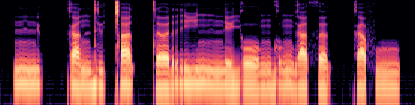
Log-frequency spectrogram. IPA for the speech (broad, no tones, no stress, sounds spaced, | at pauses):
nː ʉ kː a n d ɨ ǀ a tː ɐ r i nː e j o ŋ ɡ o ŋ ɡ a θ ɐ kː a f u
